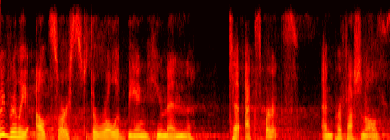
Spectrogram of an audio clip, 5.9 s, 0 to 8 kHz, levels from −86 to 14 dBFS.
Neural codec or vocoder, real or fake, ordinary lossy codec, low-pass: codec, 16 kHz, 8 kbps, FreqCodec, smaller model; fake; Opus, 24 kbps; 7.2 kHz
